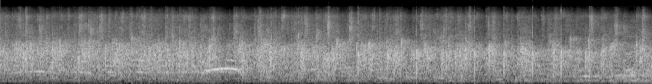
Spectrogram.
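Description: An audience at a GameWorld party breaks into loud, sustained applause, dense clapping filling the room steadily throughout.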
